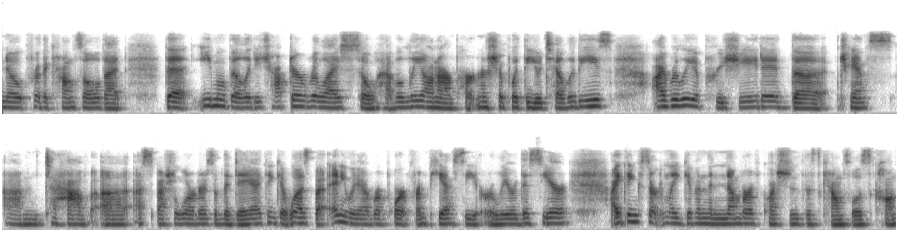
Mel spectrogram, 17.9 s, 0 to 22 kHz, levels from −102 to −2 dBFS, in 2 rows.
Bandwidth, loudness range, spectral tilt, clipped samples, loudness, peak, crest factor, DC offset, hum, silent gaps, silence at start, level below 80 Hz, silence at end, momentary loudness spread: 8.6 kHz; 1 LU; -4 dB/octave; under 0.1%; -27 LUFS; -6 dBFS; 22 dB; under 0.1%; none; none; 0 s; -74 dBFS; 0 s; 7 LU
